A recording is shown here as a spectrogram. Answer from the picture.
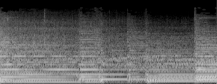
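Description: Acoustic guitar strumming chords, changing chord several times, as the song's opening.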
